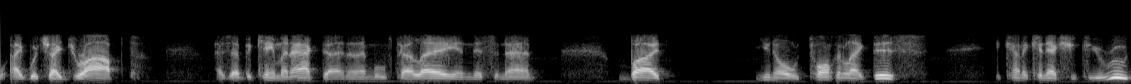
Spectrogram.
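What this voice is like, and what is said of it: Thick New York accent. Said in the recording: “I grew up with a pretty thick New York accent like I'm doing right now. ... It's definitely a character voice. It's a little more of a subtle one.”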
